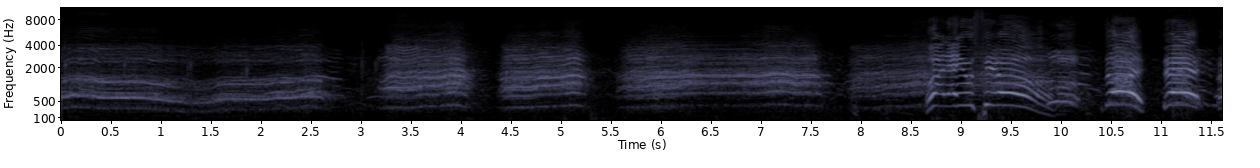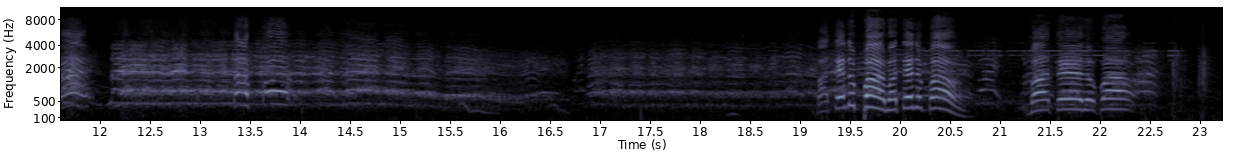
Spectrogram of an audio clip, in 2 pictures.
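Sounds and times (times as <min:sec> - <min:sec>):
large crowd of festival fans cheering and chanting: 0:00.0 - 0:22.8
speech: 0:08.6 - 0:10.9, 0:19.3 - 0:22.4.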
